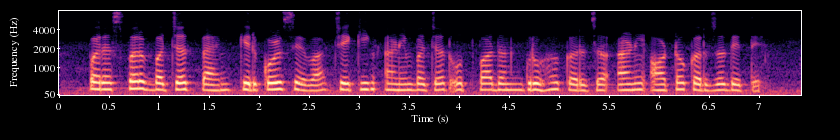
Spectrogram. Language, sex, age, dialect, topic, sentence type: Marathi, female, 31-35, Northern Konkan, banking, statement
